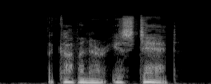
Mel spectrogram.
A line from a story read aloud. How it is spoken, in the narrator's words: Marcy whispered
